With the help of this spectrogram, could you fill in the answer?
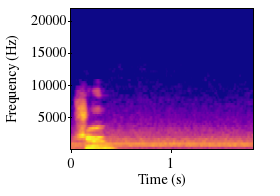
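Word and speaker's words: Xu: Mimi Shu.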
